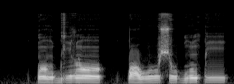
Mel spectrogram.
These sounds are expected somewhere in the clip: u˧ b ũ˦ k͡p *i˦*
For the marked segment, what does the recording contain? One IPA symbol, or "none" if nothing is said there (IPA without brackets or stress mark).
i˦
